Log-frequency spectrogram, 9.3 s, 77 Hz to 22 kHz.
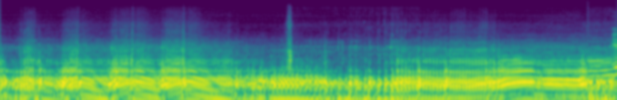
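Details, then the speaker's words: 2021 Can-Am Renegade 1000 XMR V-twin in knee-deep mud with diff lock on. Ragged, stumbling beat with uneven surges, like a cylinder dropping out intermittently; suspected spark plug boot or cable fault despite a new boot. "yeah you hear that spark plug boot yeah I don't know it might be no that's definitely a spark plug"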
